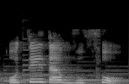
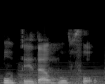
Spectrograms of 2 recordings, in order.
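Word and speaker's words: Comte de Buffon: ফরাসি গবেষক কোতে দা বুফো, এটা হচ্ছে ফরাসি ভাষায় উচ্চারণ, অনেকেই এটাকে বাফনও বলে থাকেন, কিন্তু ফরাসি ভাষায় এর উচ্চারণ হয় কোতে দা বুফো।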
